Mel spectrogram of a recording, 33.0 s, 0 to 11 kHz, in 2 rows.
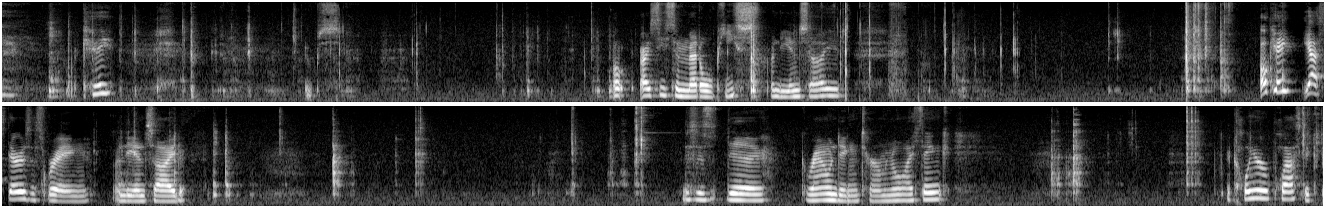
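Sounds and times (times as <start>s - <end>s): plastic and metal parts clattering: 6.2s - 7.7s.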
